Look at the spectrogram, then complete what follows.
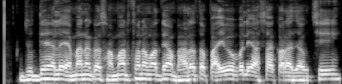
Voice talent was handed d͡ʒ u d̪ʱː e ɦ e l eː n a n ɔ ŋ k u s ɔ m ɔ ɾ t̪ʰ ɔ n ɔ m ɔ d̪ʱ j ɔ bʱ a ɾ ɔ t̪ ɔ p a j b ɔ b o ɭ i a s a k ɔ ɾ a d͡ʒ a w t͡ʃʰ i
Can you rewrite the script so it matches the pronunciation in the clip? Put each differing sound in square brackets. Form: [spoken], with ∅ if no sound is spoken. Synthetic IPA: d͡ʒ u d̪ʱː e ɦ e l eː [m] a n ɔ ŋ k [ɔ] s ɔ m ɔ ɾ t̪ʰ ɔ n ɔ m ɔ d̪ʱ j ɔ bʱ a ɾ ɔ t̪ ɔ p a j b ɔ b o [l] i a s a k ɔ ɾ a d͡ʒ a w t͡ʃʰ i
